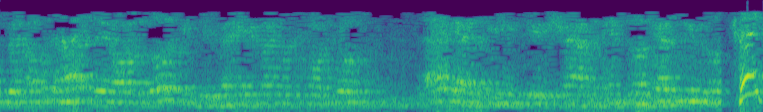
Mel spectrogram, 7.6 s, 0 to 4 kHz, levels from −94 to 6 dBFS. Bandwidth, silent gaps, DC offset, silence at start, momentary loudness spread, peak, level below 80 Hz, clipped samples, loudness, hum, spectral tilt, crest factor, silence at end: 3.2 kHz; none; under 0.1%; 0 s; 7 LU; 0 dBFS; -42 dBFS; under 0.1%; -19 LUFS; none; -11 dB/octave; 18 dB; 0 s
